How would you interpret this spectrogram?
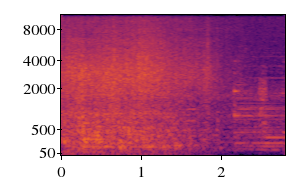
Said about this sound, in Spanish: Al describirla, decían que los truenos eran tan frecuentes, se oían tan a menudo, que aunque hubiera habido disparos de escopeta, aunque hubiera habido alguien fuera cazando, no se habrían oído a causa del constante ruido.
